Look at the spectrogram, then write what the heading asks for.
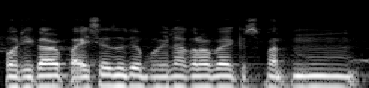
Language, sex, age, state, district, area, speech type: Assamese, male, 30-45, Assam, Nagaon, rural, spontaneous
